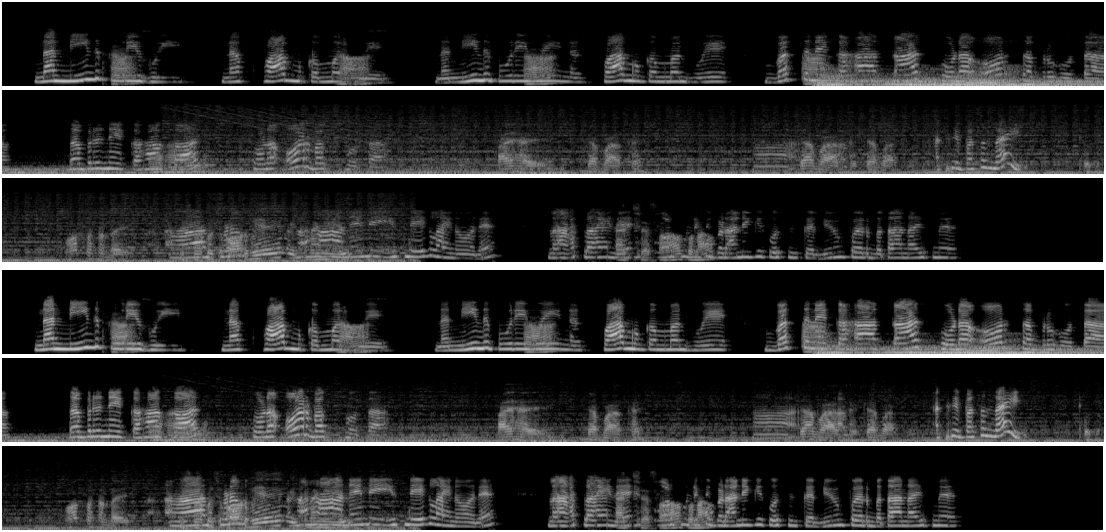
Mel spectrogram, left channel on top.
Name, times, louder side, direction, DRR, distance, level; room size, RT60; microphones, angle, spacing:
voice 1, 0.3-1.9 2.2-3.9 4.3-7.2 7.6-11.1 11.7-13.0 13.5-14.9 18.5-19.0 19.3-19.5 20.5-21.3 23.7-24.5 24.9-27.0 27.5-28.3 28.6-31.6, right 5 dB, 70° right, 0.5 m, -28 dB
voice 2, 3.3-3.7 5.2-5.6 8.0-8.4 12.5-13.1 16.0-16.5 16.9-17.5 19.0-20.2 21.8-21.9 22.6-23.4 23.8-25.6 28.2-29.2, right 2 dB, 15° right, 0.5 m, -33 dB
sound 1, 8.1-16.6, left 1 dB, 60° left, 0.6 m, -30 dB
sound 2, 12.6-26.2, equal, 40° left, 1.0 m, -39 dB
4.0 x 2.3 x 2.3 m
head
